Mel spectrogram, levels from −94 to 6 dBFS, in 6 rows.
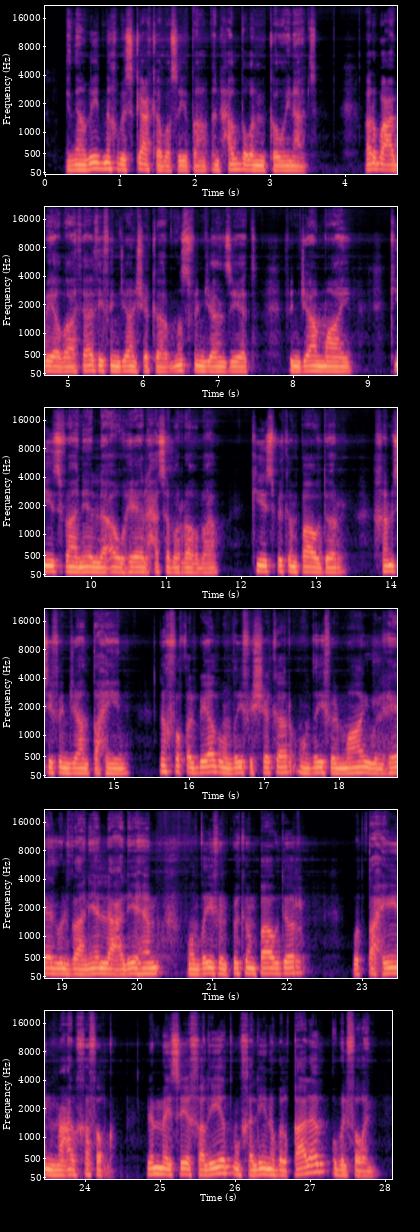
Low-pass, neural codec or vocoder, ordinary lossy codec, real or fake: none; none; none; real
